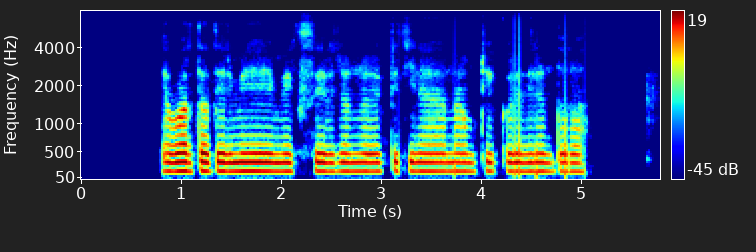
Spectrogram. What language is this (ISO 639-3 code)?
ben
